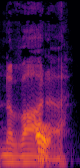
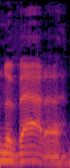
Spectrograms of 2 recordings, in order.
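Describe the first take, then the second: First: "Nevada" as "nuh-VAH-duh"; broad "vah" in the middle of "Nevada"; rejected pronunciation. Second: "Nevada" as "nuh-VAD-uh"; short "vad" in the middle of "Nevada"; local pronunciation. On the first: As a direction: say "Nevada" with the open a of "father". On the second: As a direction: say "Nevada" with the a of "cat". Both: Shown as a demonstration. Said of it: "not Nevada".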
